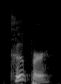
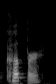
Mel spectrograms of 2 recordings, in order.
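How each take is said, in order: First: Cooper is said with a standard pronunciation. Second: Cooper is said with a regional American pronunciation.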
